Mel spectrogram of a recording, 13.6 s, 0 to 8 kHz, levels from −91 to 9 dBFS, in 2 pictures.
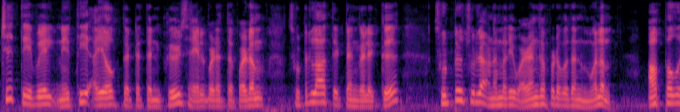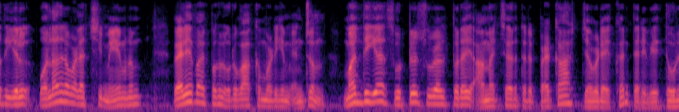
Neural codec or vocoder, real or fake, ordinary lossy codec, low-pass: codec, 16 kHz, 2 kbps, FunCodec, trained on LibriTTS, 25 frames a second; fake; none; none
